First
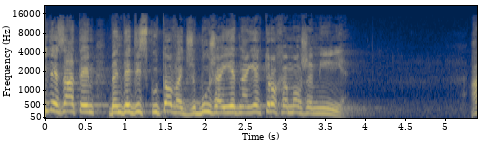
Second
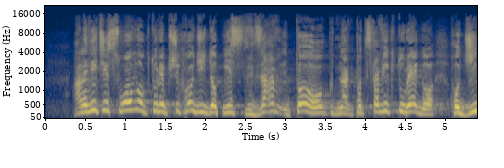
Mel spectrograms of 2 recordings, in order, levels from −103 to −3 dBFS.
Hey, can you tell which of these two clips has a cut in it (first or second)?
second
